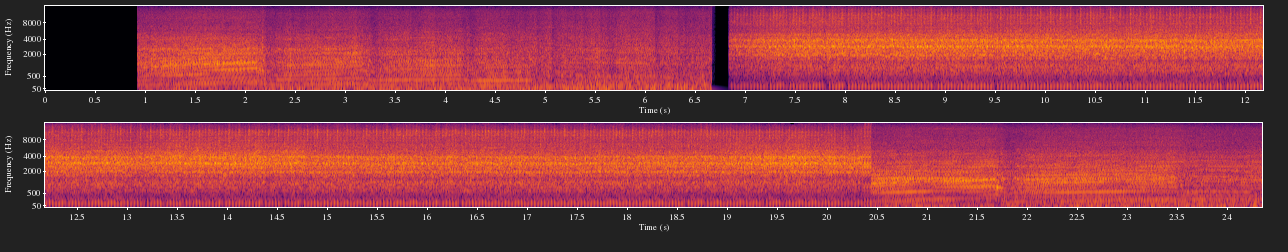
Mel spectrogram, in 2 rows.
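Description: A Yamaha MT-09 motorcycle with a welded one-piece exhaust, no muffler and only a catalytic converter runs loud and close, with rising and falling revs at the start and end around a long, steady, raspy idle.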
